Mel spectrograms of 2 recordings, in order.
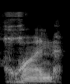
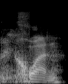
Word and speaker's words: Juan: It's not Juan, it's Juan. It's like a little, like you have to get a little in your throat. It's like if you say who? Who? Juan.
